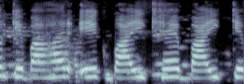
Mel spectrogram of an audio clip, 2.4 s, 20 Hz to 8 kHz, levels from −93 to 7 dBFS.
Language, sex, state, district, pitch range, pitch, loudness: Hindi, female, Bihar, Jamui, 265-290 Hz, 280 Hz, -15 LUFS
